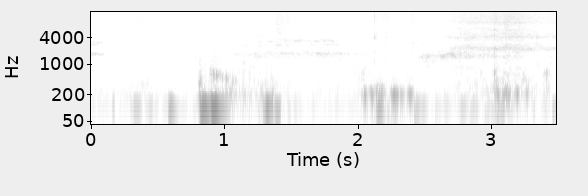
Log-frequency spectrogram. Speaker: my stomach growling if you can't hear it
